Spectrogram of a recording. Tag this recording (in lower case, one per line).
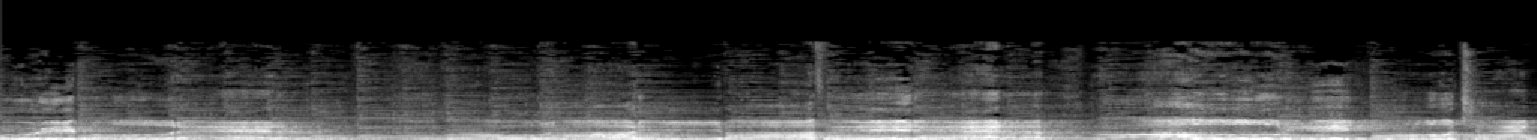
music
opera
